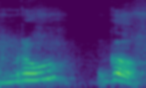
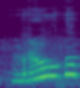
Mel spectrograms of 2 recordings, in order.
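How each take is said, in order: First: मृग drawn out slowly, syllable by syllable; slow careful pronunciation. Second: Said in the usual way. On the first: Shown as a demonstration. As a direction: spell out मृग slowly for the class. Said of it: "मृग बन जाता है".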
